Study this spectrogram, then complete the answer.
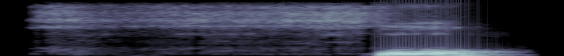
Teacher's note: Sod ya, lidah dijatuhkan. Yang ujung lidah ini bertemu dengan gigi seri bawah. Pangkal lidahnya naikkan. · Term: Huruf sod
